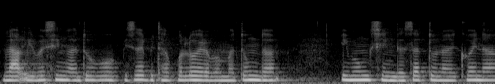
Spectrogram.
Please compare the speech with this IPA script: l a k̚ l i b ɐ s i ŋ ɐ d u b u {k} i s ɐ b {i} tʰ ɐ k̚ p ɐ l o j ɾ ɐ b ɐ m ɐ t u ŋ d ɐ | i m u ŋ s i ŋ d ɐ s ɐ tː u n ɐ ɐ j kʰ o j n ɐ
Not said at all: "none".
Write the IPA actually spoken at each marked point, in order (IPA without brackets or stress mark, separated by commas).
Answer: p, i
